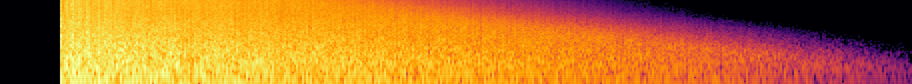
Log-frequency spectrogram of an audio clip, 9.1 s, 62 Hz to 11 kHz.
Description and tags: spaceship explosion9
made with vst intrument albino
explosion, soldier, impulsion, military, gun, noise, fx, battle, shooter, sound-design, spaceship, energy, laser, shooting, fighting, shoot, rumble, space, war, fire, future, warfare, futuristic, impact, torpedo, blast, sci-fi, firing, atmosphere, weapon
